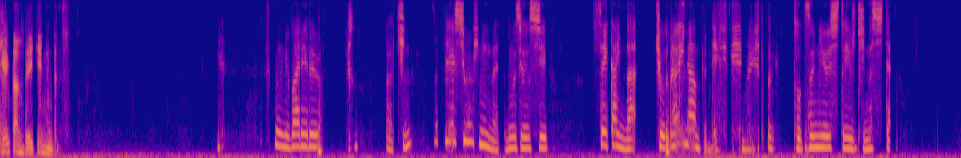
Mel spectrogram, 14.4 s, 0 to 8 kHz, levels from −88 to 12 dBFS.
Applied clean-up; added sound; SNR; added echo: neural diffusion model UNIVERSE++.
